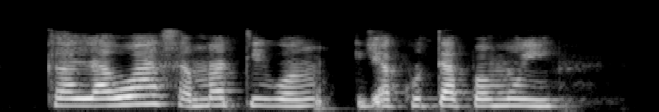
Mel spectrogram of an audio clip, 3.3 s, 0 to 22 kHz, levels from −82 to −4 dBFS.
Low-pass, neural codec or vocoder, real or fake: 7.2 kHz; codec, 16 kHz, 4 kbps, X-Codec, HuBERT features, trained on general audio; fake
